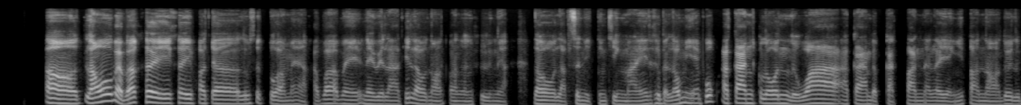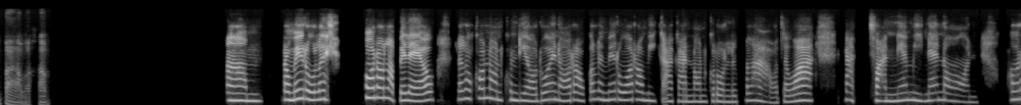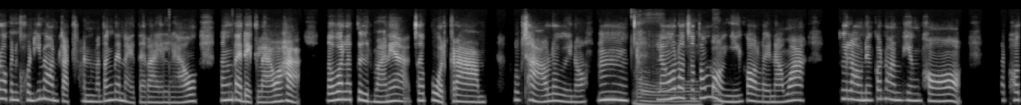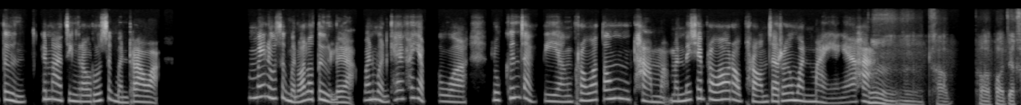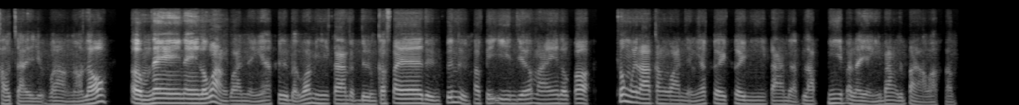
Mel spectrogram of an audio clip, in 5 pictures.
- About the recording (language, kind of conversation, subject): Thai, advice, ทำไมฉันถึงรู้สึกเหนื่อยทั้งวันทั้งที่คิดว่านอนพอแล้ว?
- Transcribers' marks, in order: sneeze; other background noise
